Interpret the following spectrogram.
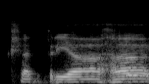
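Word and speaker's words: क्षत्रियः: So before a Ksha, if there is a Visarga, then we pronounce that Visarga fully. That's a rule. Sukhinaha kshatriyaha, we should say.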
